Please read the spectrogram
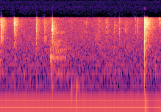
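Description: A few light clicks and taps from a small plastic deli cup being picked up and handled, most of them in the first second, over a steady low hiss.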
